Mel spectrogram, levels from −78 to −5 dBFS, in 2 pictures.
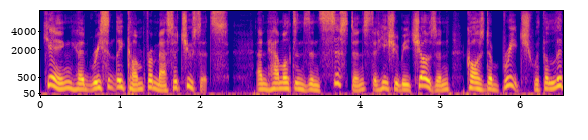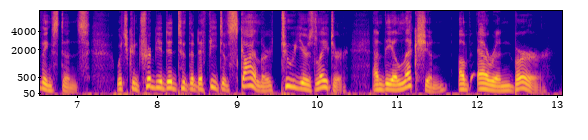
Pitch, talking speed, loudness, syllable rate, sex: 150 Hz, 165 wpm, -18 LUFS, 5.1 syllables/s, male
